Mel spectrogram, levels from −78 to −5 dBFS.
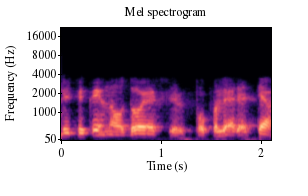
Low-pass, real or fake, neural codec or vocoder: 7.2 kHz; fake; codec, 16 kHz in and 24 kHz out, 1.1 kbps, FireRedTTS-2 codec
